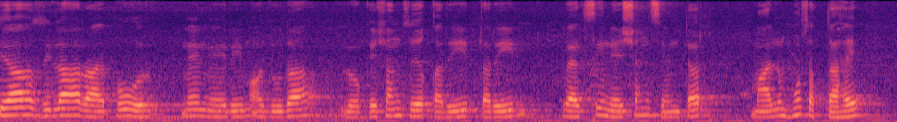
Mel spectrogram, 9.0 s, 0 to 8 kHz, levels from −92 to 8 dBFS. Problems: none marked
